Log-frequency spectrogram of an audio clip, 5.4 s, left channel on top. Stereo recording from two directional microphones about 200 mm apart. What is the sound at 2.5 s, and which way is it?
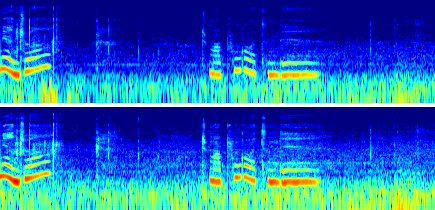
Speech, 10° left (ahead or behind).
